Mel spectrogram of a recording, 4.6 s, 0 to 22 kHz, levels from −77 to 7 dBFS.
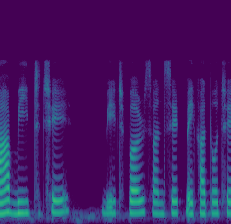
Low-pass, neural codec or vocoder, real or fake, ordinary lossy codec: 7.2 kHz; codec, 24 kHz, 0.9 kbps, WavTokenizer, large speech release; fake; none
